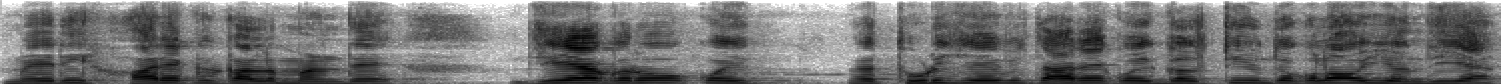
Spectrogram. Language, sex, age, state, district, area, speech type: Dogri, male, 30-45, Jammu and Kashmir, Reasi, rural, spontaneous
